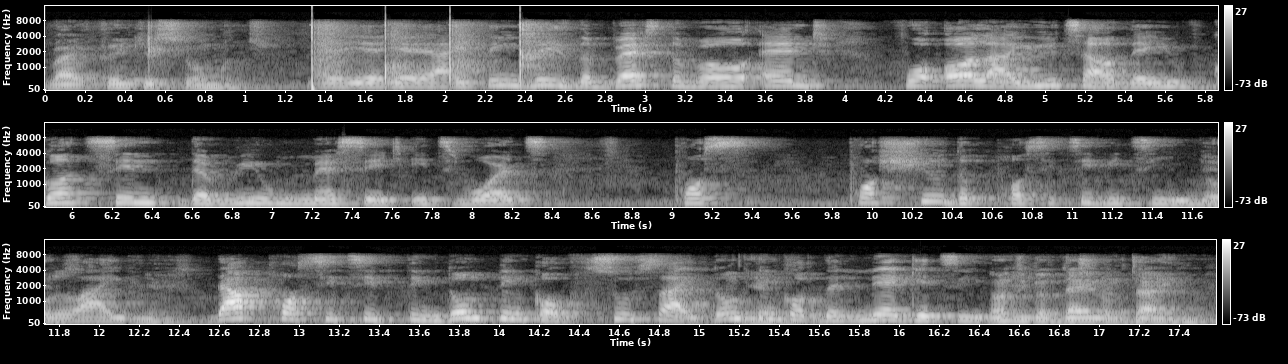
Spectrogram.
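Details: Adult male speaker; ordinary speech.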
